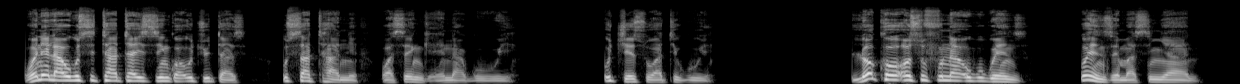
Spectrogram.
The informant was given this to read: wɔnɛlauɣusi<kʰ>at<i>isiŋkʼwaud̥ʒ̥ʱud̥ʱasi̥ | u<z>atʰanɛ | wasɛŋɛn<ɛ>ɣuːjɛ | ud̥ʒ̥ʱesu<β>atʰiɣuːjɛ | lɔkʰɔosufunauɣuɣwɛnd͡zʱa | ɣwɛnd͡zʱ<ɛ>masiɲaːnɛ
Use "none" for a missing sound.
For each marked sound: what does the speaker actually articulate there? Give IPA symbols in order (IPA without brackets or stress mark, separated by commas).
tʰ, a, s, a, w, ɛ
